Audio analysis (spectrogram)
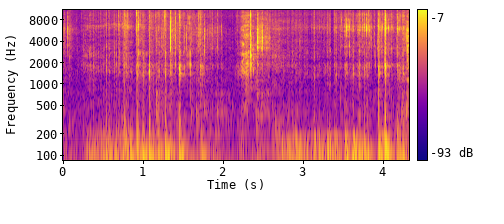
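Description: A solid rectangular cream-white soap bar with a black glitter coating is held in the hand and shaved with a box-cutter blade, scraping and carving the bar. Dry, crackly scraping strokes with a bright, gritty texture sit over a low rumble, briefly pause just after two seconds, then resume with a few sharper ticks.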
